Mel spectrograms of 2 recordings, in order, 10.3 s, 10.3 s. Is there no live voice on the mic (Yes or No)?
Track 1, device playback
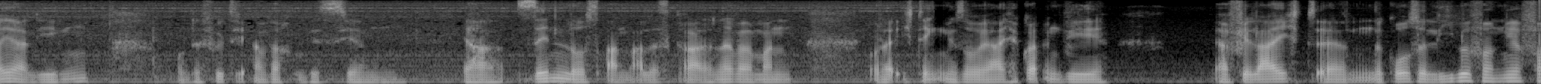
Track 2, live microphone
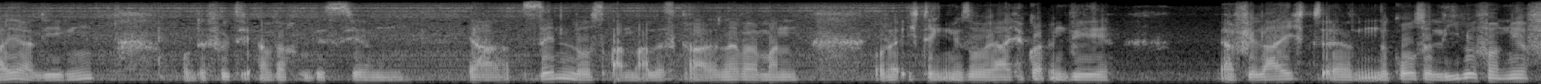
Yes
